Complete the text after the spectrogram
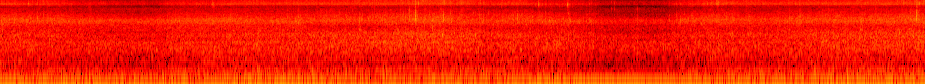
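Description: A truck engine rumbles low and steady as the truck churns through mud.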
